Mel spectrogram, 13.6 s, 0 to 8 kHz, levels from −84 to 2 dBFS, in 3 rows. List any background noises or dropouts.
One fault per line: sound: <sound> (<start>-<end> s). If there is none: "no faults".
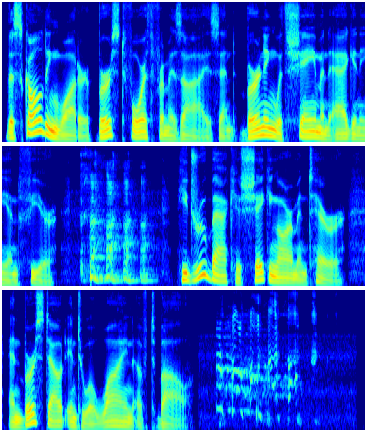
sound: laugh (5.5-6.5 s)
sound: laugh (11.8-13.3 s)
